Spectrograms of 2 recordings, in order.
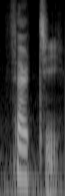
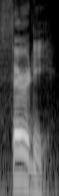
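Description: First: British accent, the t is clearly pronounced. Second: American accent, the t sounds like d. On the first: "les Britanniques disent 30. ils prononcent le T" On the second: "c'est avec mon accent américain. 30, je dis avec le son « d »"

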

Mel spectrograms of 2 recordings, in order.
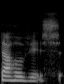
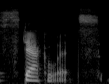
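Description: First: The surname is said with original Polish sounds. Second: The surname is said with anglicized English sounds. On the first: The speaker calls it right. "That's the very Polish way of saying it" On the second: The speaker calls it wrong. "Everyone knows me as Stakowitz"

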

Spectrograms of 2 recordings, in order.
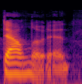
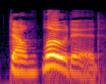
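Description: First: The word is said with a non-British emphasis. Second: The word is said with a British emphasis. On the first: "not downloaded" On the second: "with a very British emphasis on downloaded"

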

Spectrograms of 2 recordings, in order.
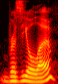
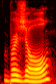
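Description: First: The word is pronounced as Braziola. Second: The word is pronounced as Brajol. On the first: The speaker calls it wrong. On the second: The speaker calls it right.

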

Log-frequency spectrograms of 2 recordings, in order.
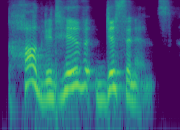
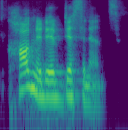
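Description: First: It is said in a put-on voice. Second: It is said in a normal voice.

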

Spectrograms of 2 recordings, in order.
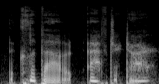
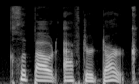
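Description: First: It is said in a sultry radio voice. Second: It is said in a plain, ordinary voice.

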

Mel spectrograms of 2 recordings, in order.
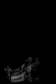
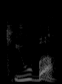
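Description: First: It is said the Cuban way, like Kooba. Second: It is said the English way, like Kyooba.

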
